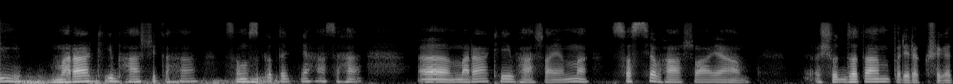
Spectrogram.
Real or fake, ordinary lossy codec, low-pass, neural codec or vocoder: fake; none; 7.2 kHz; codec, 24 kHz, 0.9 kbps, DualCodec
